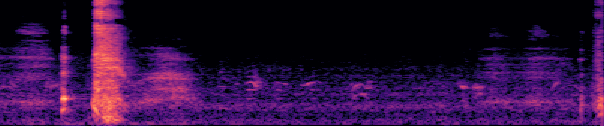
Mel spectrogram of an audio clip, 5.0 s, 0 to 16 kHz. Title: Fall sneezes pt 1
